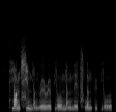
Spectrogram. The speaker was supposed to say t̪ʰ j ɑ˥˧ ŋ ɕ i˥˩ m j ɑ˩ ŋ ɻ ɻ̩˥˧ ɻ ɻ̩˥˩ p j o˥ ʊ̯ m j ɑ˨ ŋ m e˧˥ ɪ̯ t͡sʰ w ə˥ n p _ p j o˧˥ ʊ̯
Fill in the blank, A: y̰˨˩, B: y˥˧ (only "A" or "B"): A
